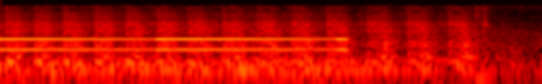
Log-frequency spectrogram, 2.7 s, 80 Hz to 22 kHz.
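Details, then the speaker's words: 2008 Lexus IS220d diesel, neglected, battery-drain car after alternator replacement, battery on charge: starter cranks with even pulses about six a second over a steady chime, never fires; crank no start, flat battery or similar suspected, not confirmed. "okay it didn't start okay because either the battery is flat or something along those mines"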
